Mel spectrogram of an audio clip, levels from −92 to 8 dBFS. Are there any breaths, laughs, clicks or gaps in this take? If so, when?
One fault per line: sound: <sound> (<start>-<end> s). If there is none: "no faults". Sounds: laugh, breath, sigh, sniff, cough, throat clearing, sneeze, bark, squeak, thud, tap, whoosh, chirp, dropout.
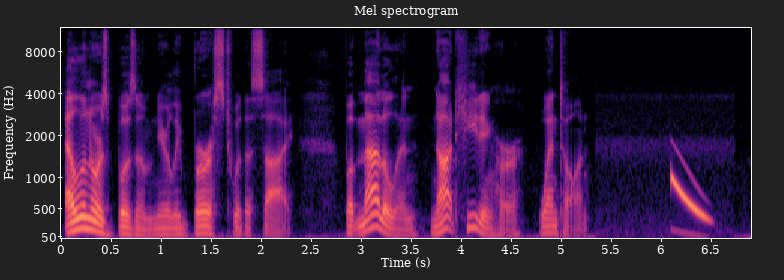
sound: chirp (6.1-6.5 s)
